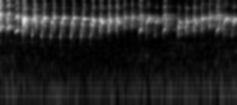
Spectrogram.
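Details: Long-tailed shrike in lively, energetic song used as a track to prompt lazy shrikes to sing: a fast, unbroken chatter of high, sharp notes, about eight per second, with a clean background.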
